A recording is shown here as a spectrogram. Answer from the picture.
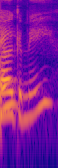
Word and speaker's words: hypergamy: Hypergamy, is that how you say it properly? Hypergamy.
